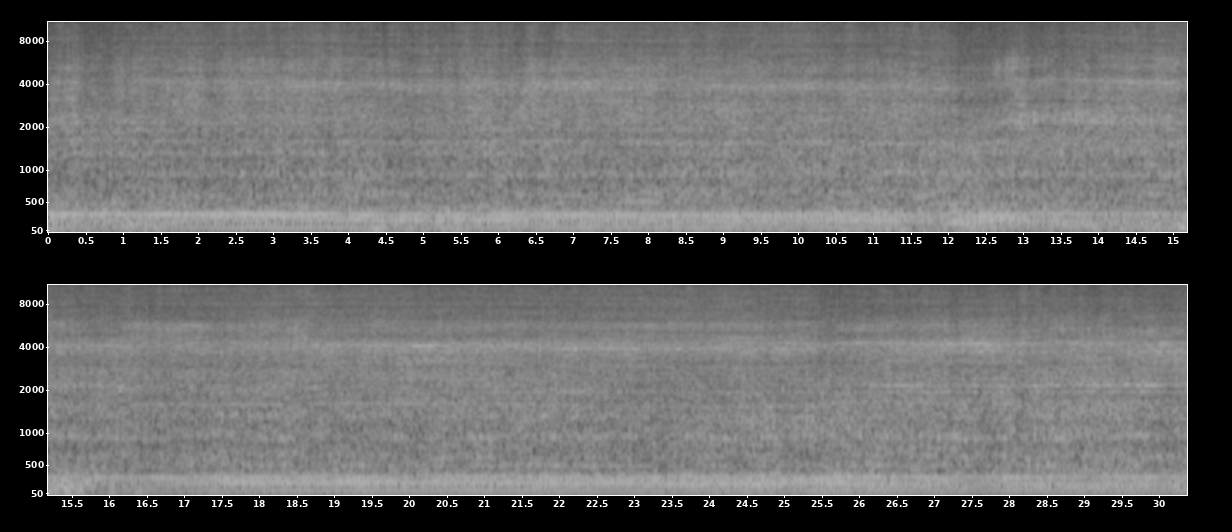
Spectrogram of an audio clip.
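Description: Small gasoline engine on a wheeled ice saw running steadily, driving a large circular blade that cuts a groove through lake ice to harvest ice blocks. The engine note dips briefly about halfway through, then steadies again.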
